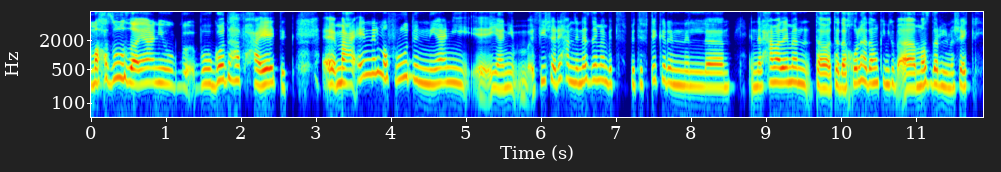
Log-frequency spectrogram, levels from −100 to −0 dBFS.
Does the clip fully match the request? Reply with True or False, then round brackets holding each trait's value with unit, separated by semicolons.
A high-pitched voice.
True (265 Hz)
